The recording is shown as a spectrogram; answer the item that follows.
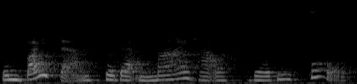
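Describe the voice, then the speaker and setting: A woman's voice: mid-range voice, expressive, slow, dark tone. A woman reading the part of a commanding, generous rich man in a children's storybook parable, giving instructions in an echoey room. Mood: welcoming, firm. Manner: instructing, declarative. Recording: echoey room with faint background noise.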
